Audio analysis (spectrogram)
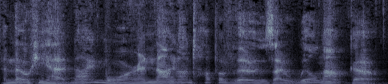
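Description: A man's voice: lowish voice, sing-song, normal speed, husky, pitched above the performer's own voice. A man voicing a stubborn, fearless young hero, defiant and emphatic, in a storybook folk tale. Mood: bold defiance.

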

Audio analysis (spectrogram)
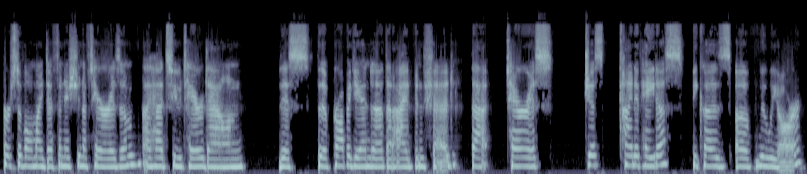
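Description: Interview guest: American woman, twenties, earnest and reflective, halting delivery, dry recording. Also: mid-range voice, little pitch movement, no echo, poor audio. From United States. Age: 20s. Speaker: interview guest, military officer. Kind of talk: earnest personal testimony in an interview.

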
